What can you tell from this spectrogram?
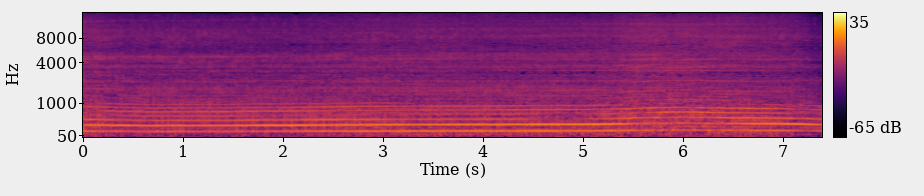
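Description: Portable fire pump's engine running flat out as it pumps water through the attack hoses, a steady high-revving drone that rises slightly in pitch about five seconds in.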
